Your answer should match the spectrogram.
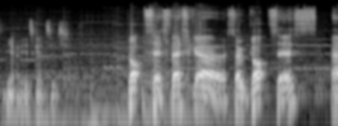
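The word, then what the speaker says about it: Ghetsis: I don't really care how you pronounce it, but it's Getsis.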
